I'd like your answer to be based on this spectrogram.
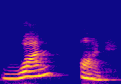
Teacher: Olha só, one, one, one. Já a preposição on, você já faz o formato mesmo do O, on, só que ele é super nasal, é mais aberto, não é uma letra O, O, O, O, é on, on, tem esse A, A aqui, A, on, on.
